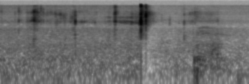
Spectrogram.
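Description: Plastic clip-on ferrite core being fitted onto a mains cable. A few faint clicks and rubbing sounds, then one sharper click about one and a half seconds in as the clamp is snapped shut.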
